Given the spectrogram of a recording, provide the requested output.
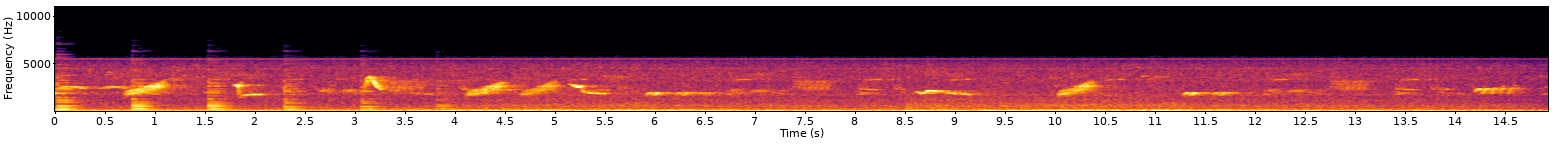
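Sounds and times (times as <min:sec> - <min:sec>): birds chirping: 0:00.0 - 0:09.3, 0:10.0 - 0:14.9.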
